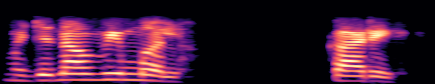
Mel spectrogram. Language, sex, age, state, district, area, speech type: Goan Konkani, male, 45-60, Goa, Bardez, urban, conversation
